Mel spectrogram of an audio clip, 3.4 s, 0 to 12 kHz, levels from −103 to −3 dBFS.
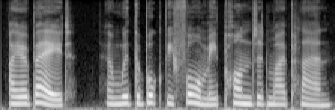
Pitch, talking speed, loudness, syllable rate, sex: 200 Hz, 195 wpm, -17 LUFS, 5.5 syllables/s, female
